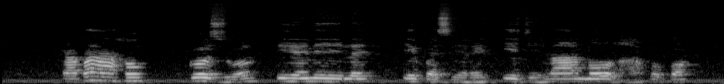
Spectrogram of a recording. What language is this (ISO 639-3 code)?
ibo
